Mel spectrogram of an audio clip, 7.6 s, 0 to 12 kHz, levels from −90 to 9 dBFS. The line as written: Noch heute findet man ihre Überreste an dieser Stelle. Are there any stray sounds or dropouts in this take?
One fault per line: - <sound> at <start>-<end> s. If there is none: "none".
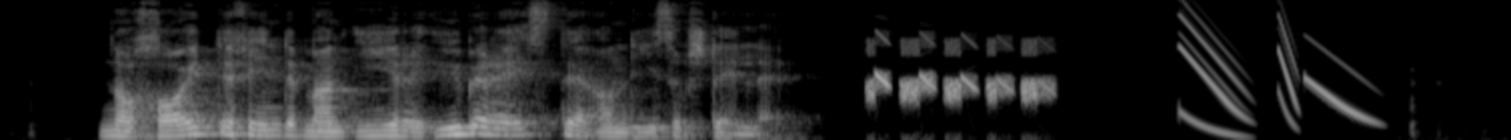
- laugh at 4.3-5.3 s
- chirp at 5.9-6.9 s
